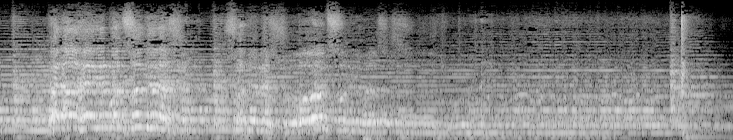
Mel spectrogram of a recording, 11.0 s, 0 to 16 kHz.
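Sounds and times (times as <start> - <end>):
bowed string instrument: 0.0 - 11.0
harmonium reed tones: 0.0 - 11.0
plucked lutes: 0.0 - 11.0.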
